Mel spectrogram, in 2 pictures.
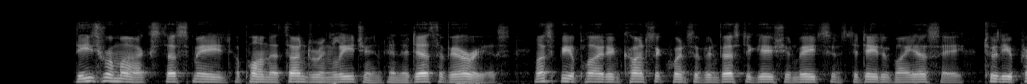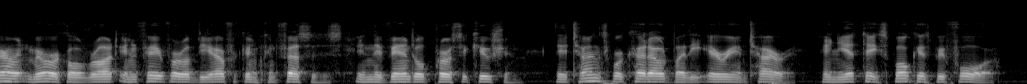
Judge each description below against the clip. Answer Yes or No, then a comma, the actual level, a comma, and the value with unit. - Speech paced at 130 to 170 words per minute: Yes, average, 165 wpm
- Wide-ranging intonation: No, average, 2.7 semitones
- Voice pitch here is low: Yes, low, 120 Hz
